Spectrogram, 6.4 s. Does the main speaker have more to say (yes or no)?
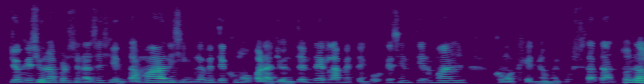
no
